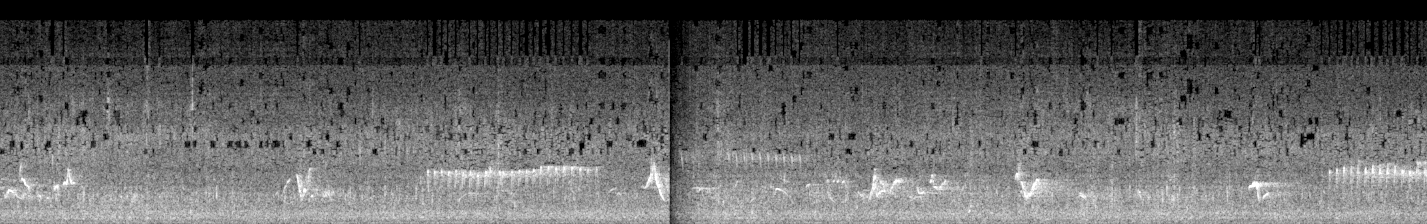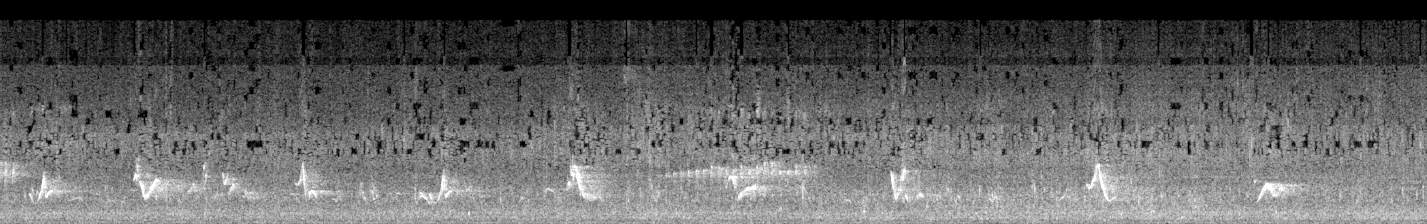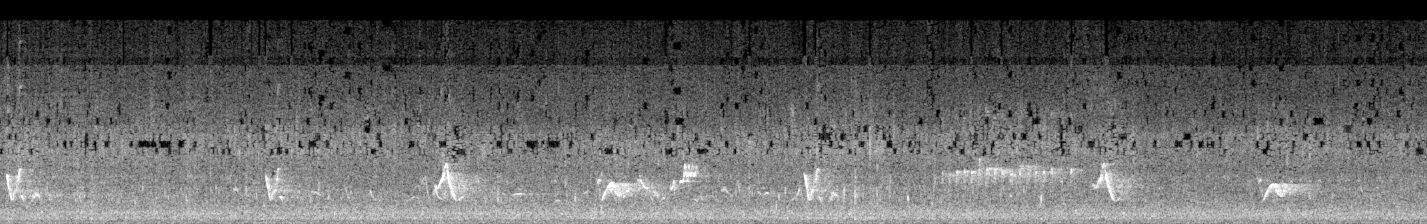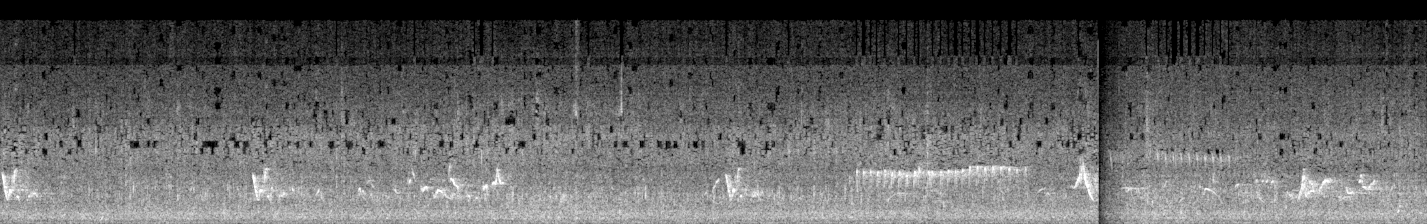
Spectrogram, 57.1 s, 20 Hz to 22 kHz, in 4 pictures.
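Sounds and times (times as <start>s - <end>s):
stream running: 0.0s - 57.0s.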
